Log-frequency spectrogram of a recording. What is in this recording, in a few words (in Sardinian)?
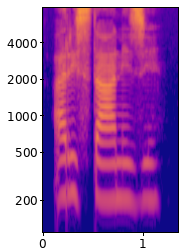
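"aristanis", female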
